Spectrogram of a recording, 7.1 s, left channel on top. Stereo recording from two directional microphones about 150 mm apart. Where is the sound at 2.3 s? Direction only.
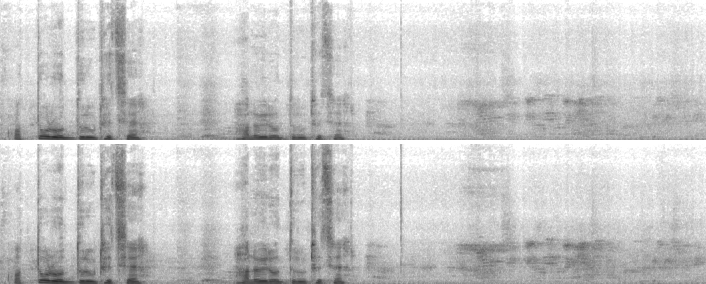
5° left (ahead or behind).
